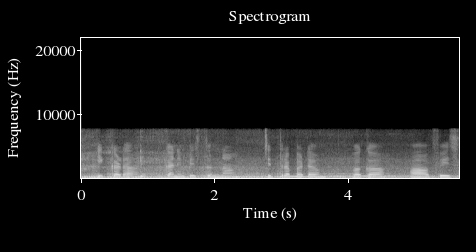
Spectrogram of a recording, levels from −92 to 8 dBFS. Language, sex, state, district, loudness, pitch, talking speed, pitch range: Telugu, female, Andhra Pradesh, Sri Satya Sai, -14 LUFS, 215 Hz, 65 wpm, 200-225 Hz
